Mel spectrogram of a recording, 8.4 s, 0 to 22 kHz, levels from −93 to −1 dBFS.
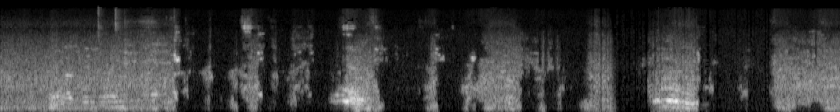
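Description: From 5.91 to 7.69 s the speech turns choppy and robotic. Repeated packet loss punches dozens of short holes, none longer than 33 ms, each patched by extending the preceding sound. Unlike a single dropout, these gaps recur rapidly, producing a choppy stutter with pieces missing.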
